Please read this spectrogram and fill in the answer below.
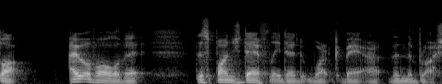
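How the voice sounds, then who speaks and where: Against a quiet background, a man with a Scottish accent talks at a very fast pace, his very deep, low voice showing vocal fry and lively intonation. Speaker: DIY home renovator. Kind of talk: casual talk to camera.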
